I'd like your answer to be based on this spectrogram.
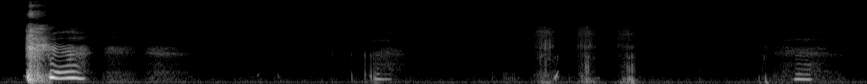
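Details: Sneezing fit in a person with fever, now down, and a sore throat from coughing and sneezing: one forceful voiced sneeze, then three quick sharp sneezes with small gasps between, in a quiet room.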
